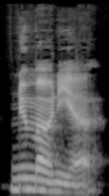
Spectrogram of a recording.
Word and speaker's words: pneumonia: We've got patience, a pronounced P, psychologist, a silent P, progress, again, a pronounced P, and pneumonia. Once again, we've got a silent P here.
